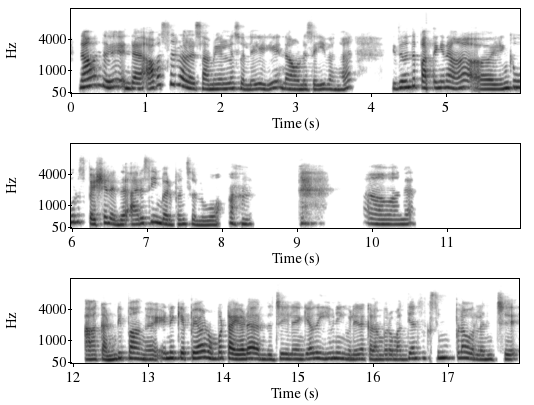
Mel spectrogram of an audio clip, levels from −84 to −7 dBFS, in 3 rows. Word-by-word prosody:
நான் 320 Hz, +5 st, +7 dB
வந்து 350 Hz, -8 st, 0 dB, 0.2 s
இந்த 235 Hz, -1 st, +3 dB, 0.2 s
அவசர 385 Hz, -3 st, -1 dB, 0.2 s
சமையல்ன்னு 215 Hz, +3 st, 0 dB
சொல்லி 200 Hz, 0 st, -2 dB, 0.4 s
நான் 200 Hz, -1 st, +1 dB
ஒண்ணு 195 Hz, 0 st, -1 dB
செய்வேங்க. 190 Hz, -1 st, -3 dB, 0.7 s
இது 230 Hz, -, -3 dB
வந்து 310 Hz, +4 st, +1 dB
பாத்தீங்கன்னா, 260 Hz, 0 st, +1 dB, 0.6 s
எங்க 250 Hz, +2 st, +3 dB
ஊர் 285 Hz, +1 st, -2 dB
ஸ்பெஷல்ங்க, 210 Hz, -2 st, +2 dB
இது 195 Hz, -, +1 dB
அரிசி 235 Hz, +6 st, -2 dB
பருப்புன்னு 200 Hz, +2 st, -2 dB
சொல்லுவோம். 175 Hz, 0 st, -3 dB, 2.1 s
ஆமாங்க. 200 Hz, 0 st, -2 dB, 1.7 s
ஆ -, -, +4 dB, 0.2 s
கண்டிப்பாங்க, 225 Hz, +3 st, +2 dB, 0.2 s
எனக்கு 240 Hz, +1 st, +3 dB
எப்பயாவது 250 Hz, +3 st, +3 dB
ரொம்ப 235 Hz, +3 st, +1 dB
டயர்டா 205 Hz, +1 st, +6 dB
இருந்துச்சு, 195 Hz, 0 st, -2 dB
இல்ல 210 Hz, -, -1 dB
எங்கயாவது 220 Hz, +4 st, 0 dB
ஈவ்னிங் 235 Hz, -1 st, 0 dB
வெளியில 200 Hz, +1 st, -1 dB
கிளம்புறோம். 195 Hz, 0 st, -2 dB
மத்தியானத்துக்கு 235 Hz, +5 st, -4 dB
சி -, -, -16 dB
சிம்பிளா 255 Hz, 0 st, 0 dB
ஒரு 205 Hz, -, -3 dB
லன்ச்சு, 195 Hz, +1 st, -2 dB
215 Hz, 125 wpm, -24 LUFS, 195-250 Hz, 2.1 s, நான்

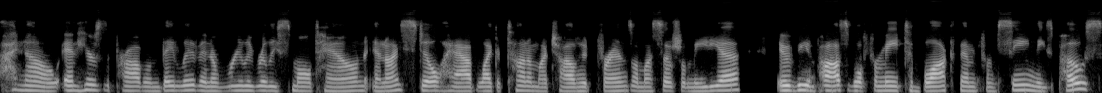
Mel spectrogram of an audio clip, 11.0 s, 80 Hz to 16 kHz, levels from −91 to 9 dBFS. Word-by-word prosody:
I 220 Hz, -, -5 dB
know. 180 Hz, -5 st, -1 dB
And, 180 Hz, -2 st, +1 dB
here's 200 Hz, 0 st, -2 dB
the 185 Hz, -, -15 dB
problem. 170 Hz, -3 st, -2 dB
They 175 Hz, +1 st, 0 dB
live 185 Hz, +2 st, -2 dB
in 170 Hz, -2 st, -1 dB
a -, -, 0 dB
really, 180 Hz, +3 st, -3 dB
really 175 Hz, -1 st, -2 dB
small 165 Hz, -1 st, -3 dB
town, 165 Hz, +1 st, -3 dB
and 160 Hz, +1 st, -3 dB
I 175 Hz, +3 st, +3 dB
still 180 Hz, -3 st, 0 dB
have, 160 Hz, -1 st, +1 dB
like, 165 Hz, -1 st, +1 dB
a -, -, -11 dB
ton 180 Hz, +3 st, -2 dB
of 170 Hz, -, -2 dB
my 155 Hz, 0 st, -2 dB
childhood 155 Hz, 0 st, -1 dB
friends 170 Hz, +2 st, -1 dB
on 170 Hz, -, -3 dB
my 160 Hz, -, -2 dB
social 165 Hz, -1 st, -4 dB
media. 175 Hz, +6 st, +3 dB, 0.4 s
It'd 185 Hz, -1 st, +5 dB
be 195 Hz, 0 st, +5 dB
impossible 180 Hz, 0 st, +4 dB
for 180 Hz, -, -5 dB
me 175 Hz, 0 st, +1 dB
to 170 Hz, -, -8 dB
block 165 Hz, +3 st, +4 dB
them 165 Hz, -2 st, -1 dB
from 160 Hz, -3 st, -11 dB
seeing 200 Hz, +3 st, -1 dB
these 155 Hz, -2 st, -5 dB
posts, 225 Hz, +4 st, +3 dB
175 Hz, 225 wpm, -24 LUFS, 160-185 Hz, 0.4 s, It'd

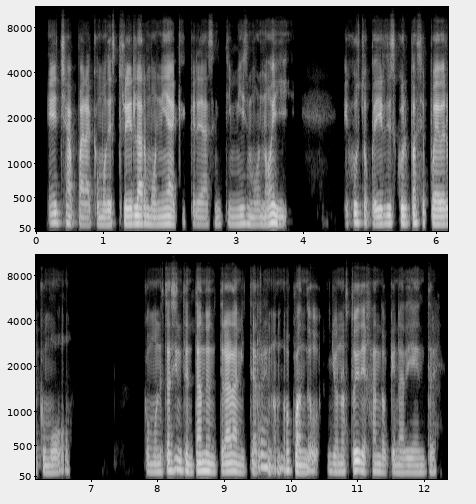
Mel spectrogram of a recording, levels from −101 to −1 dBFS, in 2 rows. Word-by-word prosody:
hecha 130 Hz, -2 st, 0 dB
para 100 Hz, -1 st, 0 dB
como 105 Hz, 0 st, -4 dB
destruir 115 Hz, +1 st, +3 dB
la 115 Hz, -, +8 dB
armonía 110 Hz, -1 st, +2 dB
que -, -, -12 dB
creas 105 Hz, -1 st, -5 dB
en 105 Hz, +1 st, -9 dB
ti 110 Hz, -, -12 dB
mismo, 110 Hz, -1 st, -4 dB
¿no?, 110 Hz, +4 st, +1 dB
y 110 Hz, -4 st, +2 dB, 0.8 s
y -, -, -9 dB
justo 130 Hz, -1 st, -2 dB
pedir 110 Hz, +2 st, +2 dB
disculpas 120 Hz, +1 st, 0 dB
se 140 Hz, -, -5 dB
puede 110 Hz, -4 st, +5 dB
ver 110 Hz, +1 st, +3 dB
como 105 Hz, +2 st, -5 dB, 1.1 s
como 115 Hz, 0 st, -5 dB
no 115 Hz, -, -2 dB
estás 130 Hz, +4 st, 0 dB
intentando 125 Hz, -3 st, +2 dB
entrar 120 Hz, +1 st, +3 dB
a 120 Hz, -, +3 dB
mi 105 Hz, -, -5 dB
terreno, 180 Hz, -, -4 dB
¿no?, 150 Hz, -4 st, -4 dB
cuando 105 Hz, -4 st, +1 dB
yo 120 Hz, -1 st, -5 dB
no 115 Hz, 0 st, -3 dB
estoy 135 Hz, +2 st, +4 dB
dejando 115 Hz, -3 st, -2 dB
que 100 Hz, -, -4 dB
nadie 105 Hz, 0 st, -3 dB
entre. 105 Hz, 0 st, -7 dB
115 Hz, 185 wpm, -24 LUFS, 105-125 Hz, 1.1 s, la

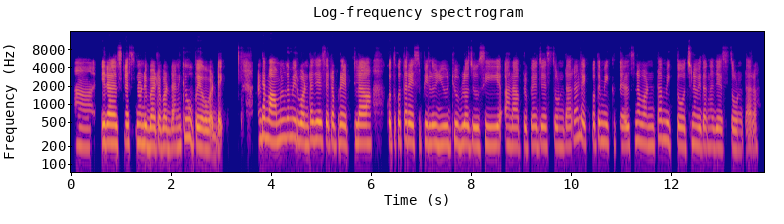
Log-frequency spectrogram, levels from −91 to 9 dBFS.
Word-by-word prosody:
ఆ! -, -, -2 dB, 0.5 s
ఇలా 235 Hz, 0 st, +8 dB, 0.2 s
స్ట్రెస్ 230 Hz, -1 st, +1 dB
నుండి 225 Hz, -1 st, +4 dB
బయటపడ్డానికి 205 Hz, +3 st, 0 dB
ఉపయోగపడ్డాయి. 205 Hz, -, +3 dB, 0.7 s
అంటే, 285 Hz, +4 st, +2 dB
మామూలుగా 255 Hz, +4 st, +3 dB
మీరు 270 Hz, -3 st, 0 dB
వంట 225 Hz, 0 st, -1 dB
చేసేటప్పుడు, 235 Hz, -2 st, +3 dB
ఎట్లా 230 Hz, +3 st, +1 dB, 0.5 s
కొత్త 485 Hz, -, +2 dB
కొత్త 245 Hz, 0 st, 0 dB
రెసిపీలు 225 Hz, 0 st, +1 dB
యూట్యూబ్‌లో 220 Hz, +1 st, 0 dB
చూసి, 210 Hz, +1 st, 0 dB, 0.4 s
అలా 210 Hz, -1 st, -4 dB
ప్రిపేర్ 205 Hz, +1 st, -4 dB
చేస్తూ 210 Hz, -2 st, -5 dB
ఉంటారా? 210 Hz, +6 st, -6 dB
లేకపోతే 230 Hz, +1 st, -1 dB
మీకు 225 Hz, -1 st, -6 dB
తెలిసిన 215 Hz, +4 st, -2 dB
వంట 215 Hz, -2 st, -7 dB, 0.2 s
మీకు 235 Hz, -4 st, -6 dB
తోచిన 205 Hz, +2 st, -2 dB
విధంగా 205 Hz, -1 st, -5 dB
చేస్తూ 190 Hz, 0 st, -7 dB
ఉంటారా? 175 Hz, -, -9 dB
220 Hz, 130 wpm, -22 LUFS, 205-235 Hz, 0.7 s, ఇలా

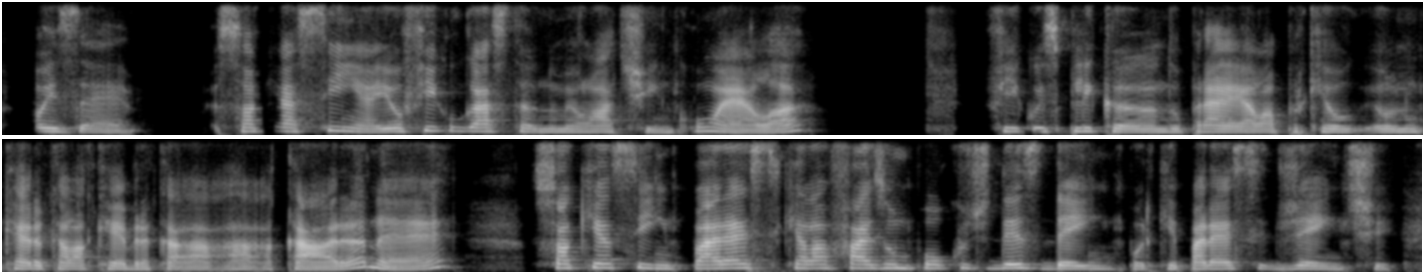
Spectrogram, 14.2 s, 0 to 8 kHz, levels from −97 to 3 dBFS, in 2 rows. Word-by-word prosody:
Pois 210 Hz, -3 st, +1 dB
é, 175 Hz, +2 st, -7 dB, 0.4 s
só 230 Hz, -, -2 dB
que 230 Hz, +1 st, -10 dB
assim, 230 Hz, +1 st, -1 dB
aí 190 Hz, +2 st, +1 dB
eu 210 Hz, -, +3 dB
fico 245 Hz, +3 st, -4 dB
gastando 225 Hz, -4 st, -1 dB
meu 185 Hz, -1 st, -4 dB
latim 180 Hz, -2 st, -5 dB
com 235 Hz, +9 st, -5 dB
ela, 170 Hz, -, +1 dB, 0.9 s
fico 220 Hz, -1 st, -6 dB
explicando 195 Hz, -4 st, -1 dB
pra 195 Hz, +1 st, +2 dB
ela, 175 Hz, -2 st, +2 dB
porque 200 Hz, +1 st, -8 dB
eu 185 Hz, 0 st, -2 dB
eu 180 Hz, 0 st, -3 dB
não 190 Hz, +1 st, -3 dB
quero 195 Hz, -1 st, +2 dB
que 190 Hz, -, -3 dB
ela 180 Hz, -1 st, +2 dB
quebre 175 Hz, -2 st, -2 dB
a -, -, -9 dB
ca -, -, 0 dB
a 165 Hz, +1 st, -3 dB
a -, -, -8 dB
cara, 165 Hz, -, +4 dB
né, 205 Hz, -, -1 dB, 0.4 s
só 245 Hz, -, +3 dB
que 245 Hz, +2 st, +1 dB
assim, 250 Hz, -4 st, -1 dB
parece 230 Hz, +4 st, +5 dB
que 245 Hz, -, -5 dB
ela 230 Hz, 0 st, +2 dB
faz 235 Hz, 0 st, +4 dB
um 235 Hz, -1 st, +2 dB
pouco 230 Hz, +1 st, -4 dB
de 220 Hz, -1 st, -9 dB
desdém, 200 Hz, -5 st, +3 dB
porque 185 Hz, +1 st, -7 dB
parece: 200 Hz, +1 st, +2 dB
"Gente, 170 Hz, -2 st, -4 dB
200 Hz, 190 wpm, -23 LUFS, 180-230 Hz, 0.9 s, parece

